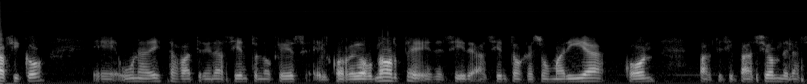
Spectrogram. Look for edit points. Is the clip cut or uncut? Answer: uncut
